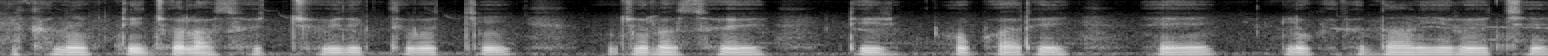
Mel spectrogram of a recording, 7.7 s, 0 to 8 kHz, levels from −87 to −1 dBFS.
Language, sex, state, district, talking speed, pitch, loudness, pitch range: Bengali, male, West Bengal, Paschim Medinipur, 100 wpm, 115 Hz, -20 LUFS, 110-120 Hz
